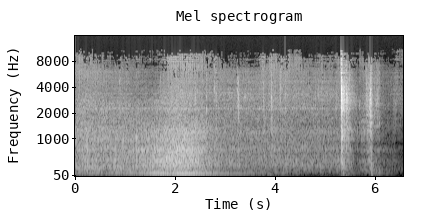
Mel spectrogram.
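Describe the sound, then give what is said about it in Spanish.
A few faint taps on a door, then two louder thumps and clatter as it seems to open, opened by an elderly woman to people delivering a package, over steady background noise with a low rumble like a passing vehicle early on. “Después cambian la dirección del paquete y llaman a otra puerta. Abre una anciana.”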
